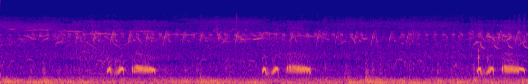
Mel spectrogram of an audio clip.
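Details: A spotted dove calling in daytime, perched on a power line beside forest, repeats a soft three-part coo, two quick notes then a longer one, about every four seconds, over low rumble and chirping insects or birds.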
